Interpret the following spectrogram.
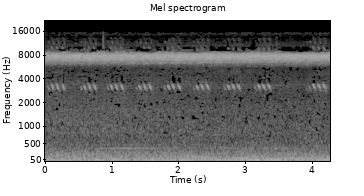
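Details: Cricket chirps: brief, evenly spaced triple pulses roughly every 0.4 seconds, with a persistent shrill hiss overhead and low rumble beneath.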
